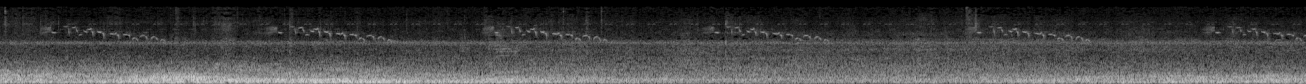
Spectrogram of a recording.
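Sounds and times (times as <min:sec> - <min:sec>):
bird song high clicking notes: 0:07.1 - 0:08.2.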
